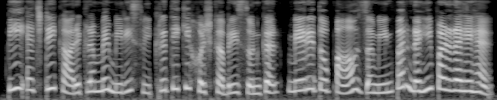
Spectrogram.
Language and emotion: Hindi, happy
